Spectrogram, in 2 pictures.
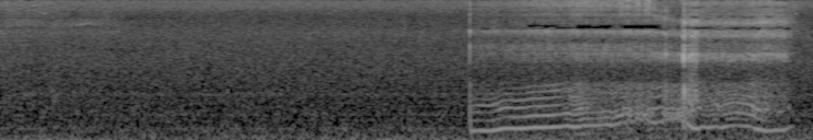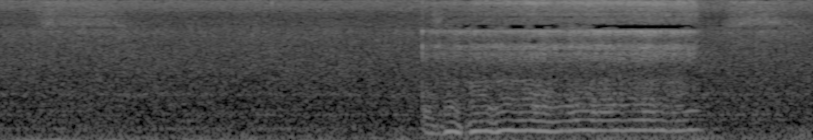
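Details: Puppy snoring: two soft, tonal, whistling-snore sounds on breaths a few seconds apart in a quiet room.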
